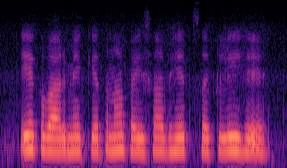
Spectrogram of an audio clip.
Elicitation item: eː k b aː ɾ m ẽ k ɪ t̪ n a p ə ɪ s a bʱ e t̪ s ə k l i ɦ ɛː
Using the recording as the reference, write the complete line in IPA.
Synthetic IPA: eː k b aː ɾ m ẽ k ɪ t̪ n a p ə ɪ s a bʱ e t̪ s ə k l i ɦ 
